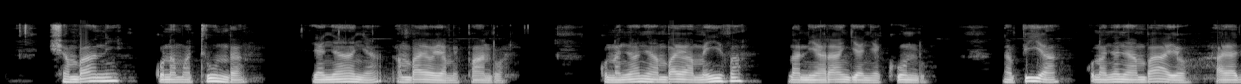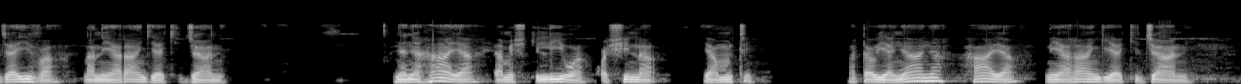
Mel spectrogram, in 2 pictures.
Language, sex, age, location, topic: Swahili, male, 25-35, Nairobi, agriculture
